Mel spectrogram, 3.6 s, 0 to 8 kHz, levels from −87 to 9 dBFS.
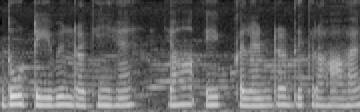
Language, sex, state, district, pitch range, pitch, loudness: Hindi, female, Chhattisgarh, Bastar, 195-215 Hz, 205 Hz, -17 LUFS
